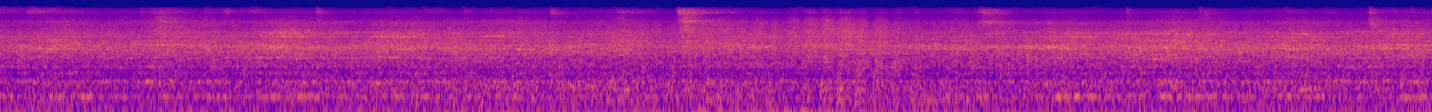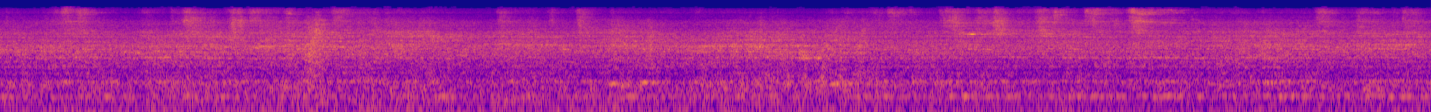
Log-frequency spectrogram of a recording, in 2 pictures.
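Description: BNSF covered hopper cars of a freight train rolling past at speed: a loud, steady rumble of steel wheels on the rails, with a low hum and a few clicks along the way.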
